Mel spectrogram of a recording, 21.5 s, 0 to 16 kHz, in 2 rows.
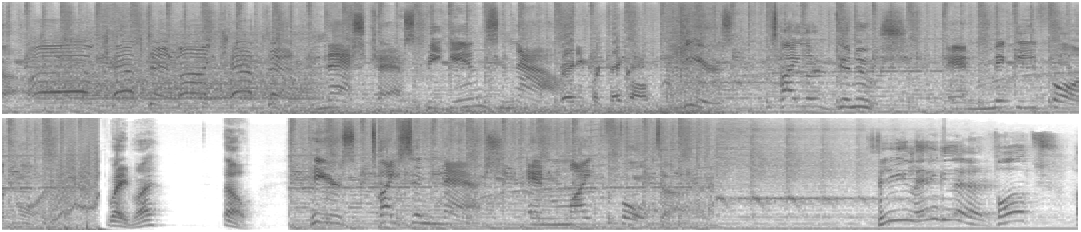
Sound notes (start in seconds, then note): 10.8 record scratches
